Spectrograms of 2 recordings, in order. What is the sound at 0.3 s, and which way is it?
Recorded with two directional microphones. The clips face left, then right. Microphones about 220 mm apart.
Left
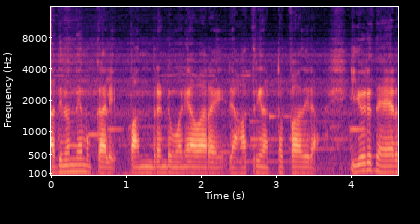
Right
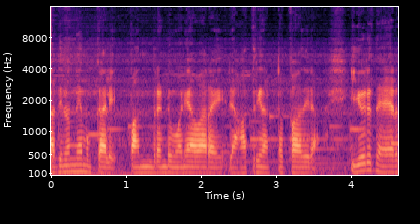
Speech, 5° right (ahead or behind).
